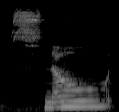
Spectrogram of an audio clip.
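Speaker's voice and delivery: plain reading voice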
